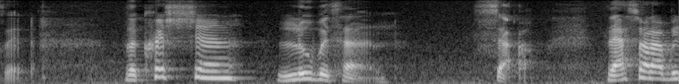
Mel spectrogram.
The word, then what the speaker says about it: Christian Louboutin: And today I'm going to be doing the Christian, I finally figured out how to pronounce it. The Christian Louboutin.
